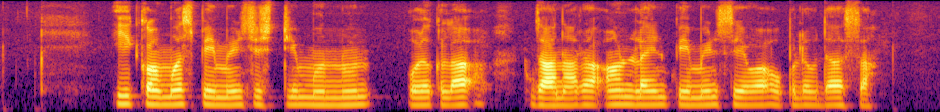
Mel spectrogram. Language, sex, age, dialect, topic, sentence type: Marathi, male, 25-30, Southern Konkan, banking, statement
